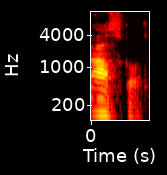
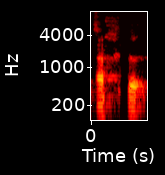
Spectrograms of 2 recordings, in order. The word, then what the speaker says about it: Ascot: Ascot. Yeah. Yeah. Ascot as in soot.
